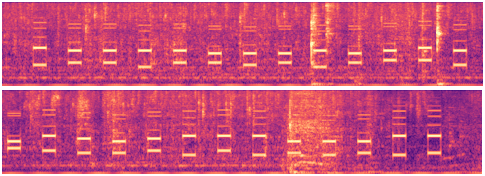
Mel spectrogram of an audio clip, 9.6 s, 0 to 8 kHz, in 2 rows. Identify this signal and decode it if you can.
DTMF, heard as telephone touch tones, dialled by machine, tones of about 130 ms, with kitchen noise. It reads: 68828747270#5*954839341436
